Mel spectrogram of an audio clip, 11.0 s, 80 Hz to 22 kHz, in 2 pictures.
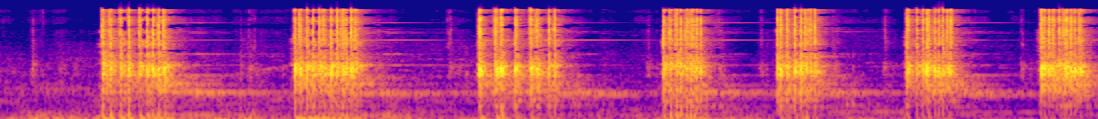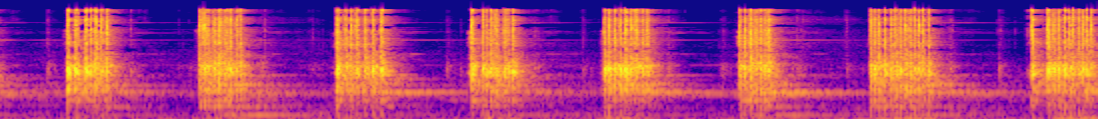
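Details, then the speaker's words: Trinx Striker K026 bike with Maxzone Stroke 1.0 rear hub, freehub spin sound check after replacing stock pawl springs with new ones: loud, crisp, even buzzing ratchet bursts about every 0.7 s per spin; freehub pawls engaging normally. "Okay mga kaklista, no, at ngayon nakabit na natin. Ito na yung bagong palit ng spring. So ngayon, sound check na natin."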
